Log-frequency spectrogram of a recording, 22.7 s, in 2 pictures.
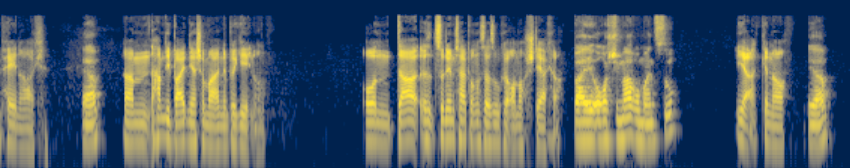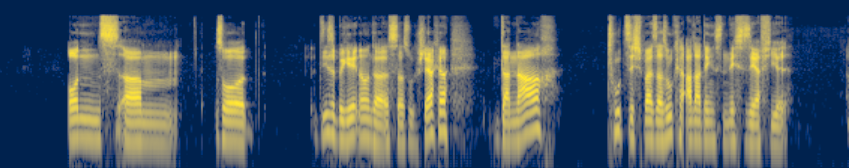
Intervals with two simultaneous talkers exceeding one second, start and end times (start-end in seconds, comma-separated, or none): none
